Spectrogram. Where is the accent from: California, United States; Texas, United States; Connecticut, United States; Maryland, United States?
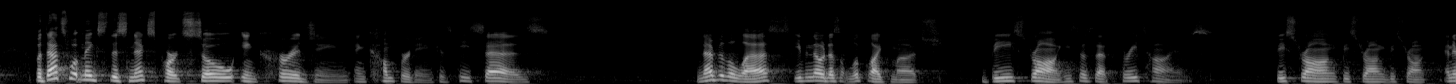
California, United States; I come from originally from California and San Francisco Bay Area, and my family knows about earthquakes.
